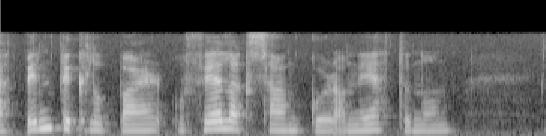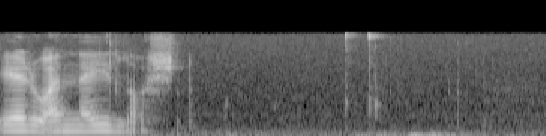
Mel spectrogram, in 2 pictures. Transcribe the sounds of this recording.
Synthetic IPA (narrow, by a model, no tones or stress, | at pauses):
æt̪̚bɪnt̪ɪkʰlʊpːaɹoːfeːlaksaŋkʊɹʔa̰ːneːt̪ɪnʊn | ɛːɹʊa̰jnːɛjlɔ̰ʃn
